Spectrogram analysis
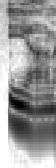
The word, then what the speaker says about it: Aeon: Of course, it's pronounced Eon according to the Cambridge official, but it's Dark Aeon.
